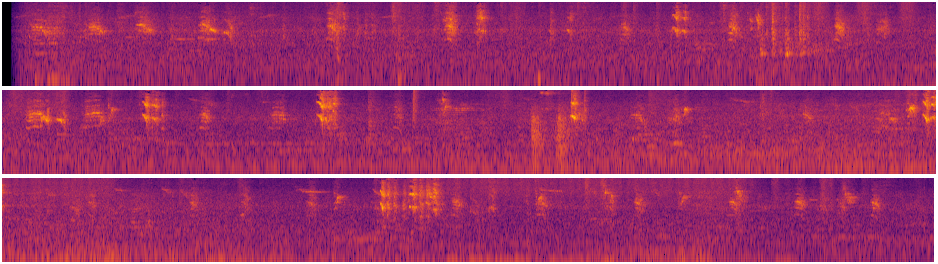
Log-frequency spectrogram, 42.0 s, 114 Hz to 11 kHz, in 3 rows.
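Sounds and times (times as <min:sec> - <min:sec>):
birds giving harsh calls: 0:08.2 - 0:21.4, 0:22.4 - 0:41.3
birds squawking: 0:27.1 - 0:29.6, 0:33.6 - 0:36.4.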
